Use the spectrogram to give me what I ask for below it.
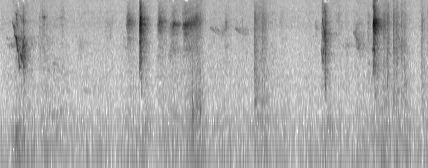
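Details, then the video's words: Budgerigars playing: bursts of high chirps and chattering squawks, several sharp piercing notes and a brief busy twitter, spaced irregularly across the recording. "Pericos australianos jugando"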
